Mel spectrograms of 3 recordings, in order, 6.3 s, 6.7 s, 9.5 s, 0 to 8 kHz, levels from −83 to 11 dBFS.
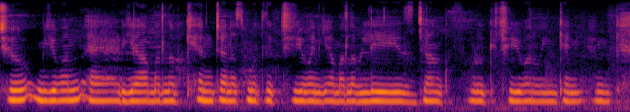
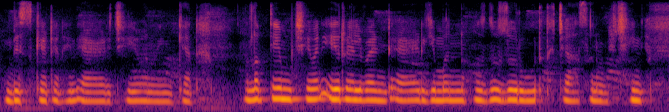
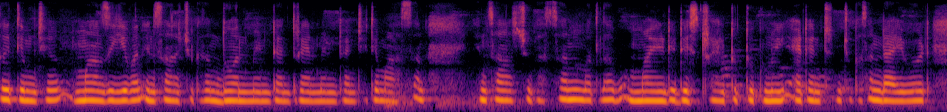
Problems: background sounds at intervals, background conversations at intervals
